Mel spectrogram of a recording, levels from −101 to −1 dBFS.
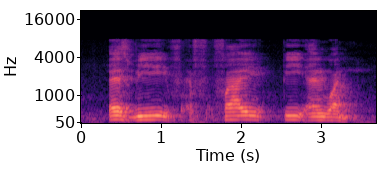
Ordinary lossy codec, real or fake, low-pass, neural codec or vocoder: none; fake; none; codec, 16 kHz, 4 kbps, FunCodec, trained on Chinese and English, 50 frames a second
